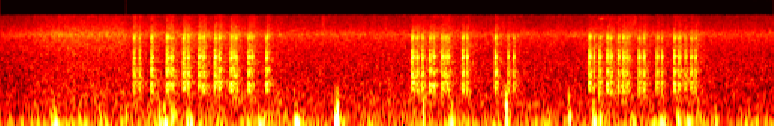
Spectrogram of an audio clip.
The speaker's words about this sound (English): That eerie sound of a tree creaking in October wind sets a seasonal stage for a Halloween challenge, exploring how Halloween, water, and human biology can all connect.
